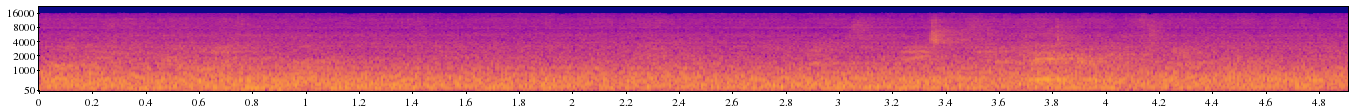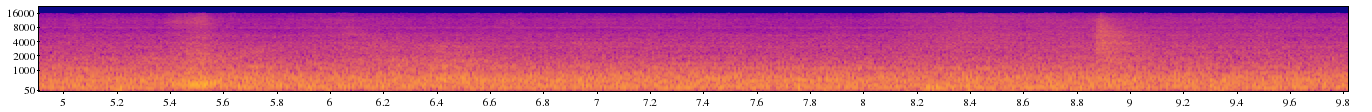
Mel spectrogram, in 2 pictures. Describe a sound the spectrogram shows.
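Furnaces roar steadily.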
